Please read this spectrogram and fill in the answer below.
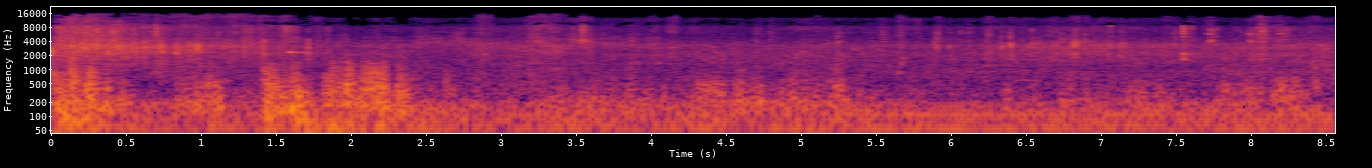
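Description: Grain feed poured from a plastic bucket into a metal feed bunk, rushing and rattling in the first couple of seconds. A steady low rumble runs under it and goes on after the pouring stops.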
